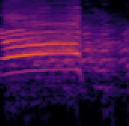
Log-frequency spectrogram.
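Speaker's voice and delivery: very high, loud laughing scream; hammed-up burst of shrieking laughter; acted laughing shriek. Comedian cracks up at boy's joke, acted laughing shriek. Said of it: "and I start laughing".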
